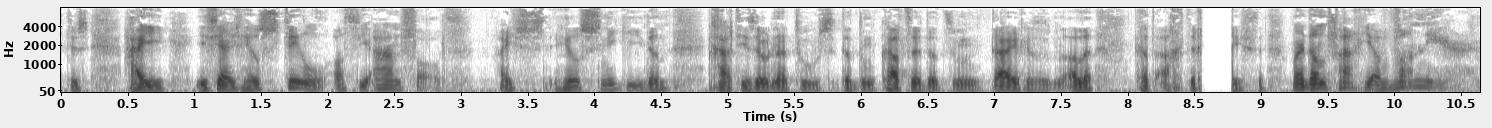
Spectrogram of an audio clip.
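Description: A man preaching a sermon in an emphatic voice of middle pitch. He often doubles words as he restarts a thought, and he chuckles lightly between phrases. The sound is close and dry, with no room echo. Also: darkish tone.

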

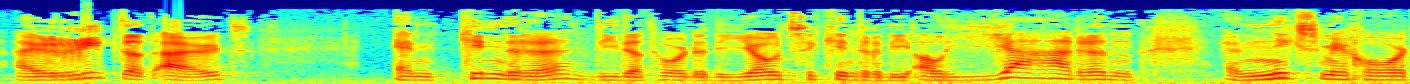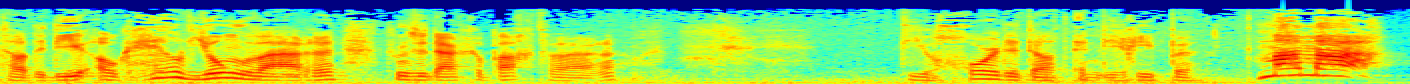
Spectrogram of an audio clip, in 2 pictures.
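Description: Bright-voiced preacher man, hesitant. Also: mid-range voice, a little slow. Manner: earnest, hesitant with many fillers and restarts. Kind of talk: sermon.

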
